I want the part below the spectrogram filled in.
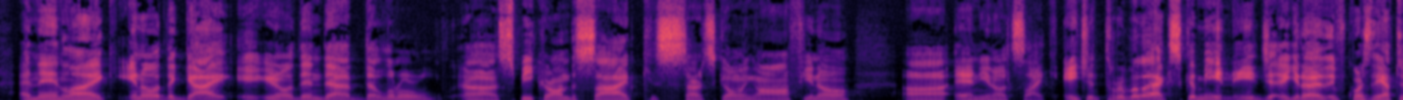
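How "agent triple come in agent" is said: bad, clumsy, fake Russian accent, pitched up. Retelling what the little side speaker started saying: bad English-Russian accent. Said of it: "the bad a- english russian accent".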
